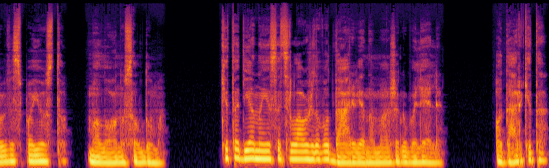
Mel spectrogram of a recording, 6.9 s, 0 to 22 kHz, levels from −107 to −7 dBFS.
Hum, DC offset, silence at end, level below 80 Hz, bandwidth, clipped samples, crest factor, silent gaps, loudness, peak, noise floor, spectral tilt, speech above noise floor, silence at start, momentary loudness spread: none; under 0.1%; 0 s; -40 dBFS; 15.5 kHz; under 0.1%; 14 dB; none; -19 LUFS; -4 dBFS; -87 dBFS; -7 dB/octave; 70 dB; 0 s; 10 LU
